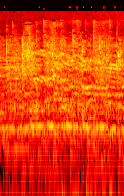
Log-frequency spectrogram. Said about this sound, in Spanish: La verdad que un fuerte aplauso para la gente de Quack FM también, ¿eh? Tenemos aplausos, ¿sí? Aplausos y ovaciones, ahí está.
